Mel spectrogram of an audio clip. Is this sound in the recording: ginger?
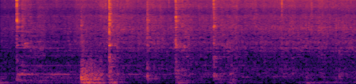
yes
